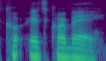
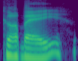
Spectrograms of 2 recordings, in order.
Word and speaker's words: Corbeil: It's got to be pronounced with the roll of the tongue, right? Well, it's just that like it's Corbeil. Well, I mean it's Corbeil, but I mean in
